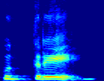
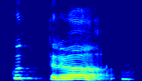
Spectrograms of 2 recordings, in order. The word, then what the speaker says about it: कुत्र: I am writing it here, please pronounce it correctly. Not kutre, kutra. Kutra.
